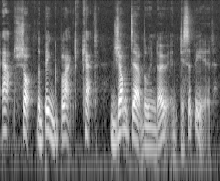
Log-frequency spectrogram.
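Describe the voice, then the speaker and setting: A man's voice: mid-range voice, big pitch swings, a little slow, vocal fry, darkish tone, husky. A man reading a children's story aloud as the narrator.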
